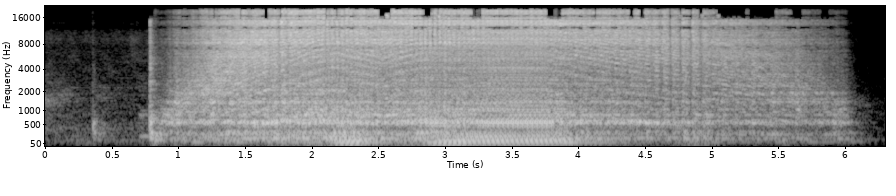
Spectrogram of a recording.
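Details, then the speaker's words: Vent-A-Hood K250HSS2 range hood, over 10 years old, switched on: loud rushing roar with coarse rattling buzz and heavy vibration from the blower housing, whose welds are broken. "the customer complaint is that when they turn on the fan it makes a lot of noise and today I will show you how to fix this noise with the replacement of any part"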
